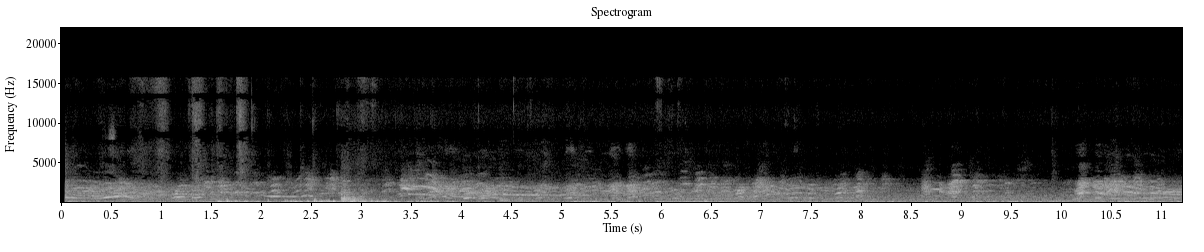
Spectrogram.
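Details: Coyote pups heard at night outside a window in a suburban neighbourhood howl and yip together in high, squealy, wavering, overlapping cries over a low background rumble.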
